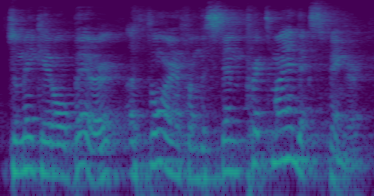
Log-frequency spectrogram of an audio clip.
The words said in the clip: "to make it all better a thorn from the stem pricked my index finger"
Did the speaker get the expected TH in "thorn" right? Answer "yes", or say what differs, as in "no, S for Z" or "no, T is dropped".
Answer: yes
